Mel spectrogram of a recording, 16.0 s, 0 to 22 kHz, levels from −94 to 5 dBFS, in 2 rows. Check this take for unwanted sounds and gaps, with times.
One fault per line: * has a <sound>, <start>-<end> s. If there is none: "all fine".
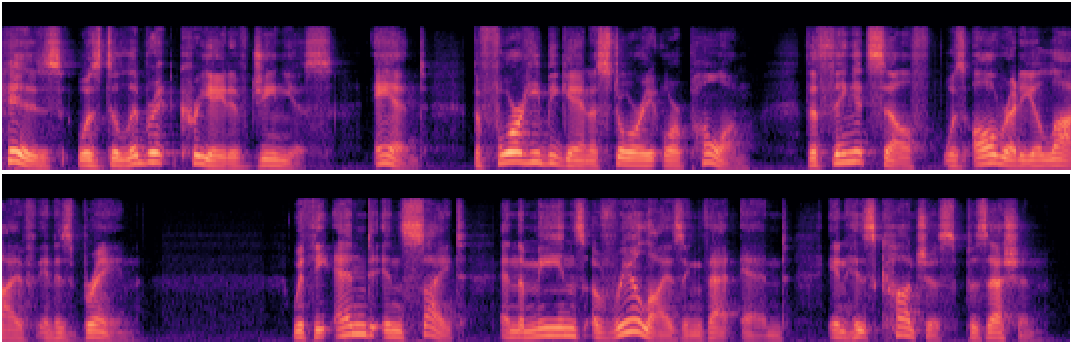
all fine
